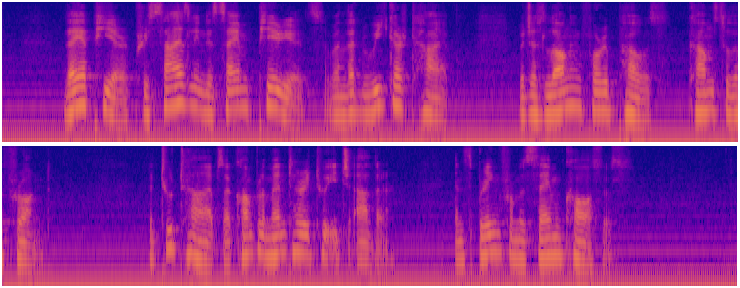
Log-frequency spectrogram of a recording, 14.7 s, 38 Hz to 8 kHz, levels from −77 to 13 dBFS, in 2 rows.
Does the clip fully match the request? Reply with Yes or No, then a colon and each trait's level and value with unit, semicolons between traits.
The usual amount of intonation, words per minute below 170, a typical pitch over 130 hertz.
No: average, 4.2 semitones; average, 140 wpm; low, 125 Hz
